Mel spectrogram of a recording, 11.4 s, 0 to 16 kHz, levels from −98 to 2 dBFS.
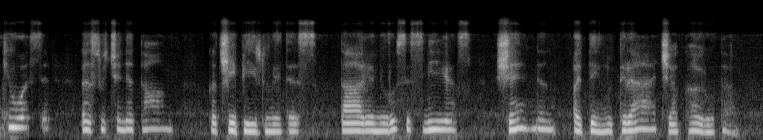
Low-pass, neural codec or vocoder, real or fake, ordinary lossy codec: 7.2 kHz; codec, 16 kHz, 2 kbps, X-Codec, WavLM features, trained on Multilingual LibriSpeech; fake; Opus, 24 kbps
